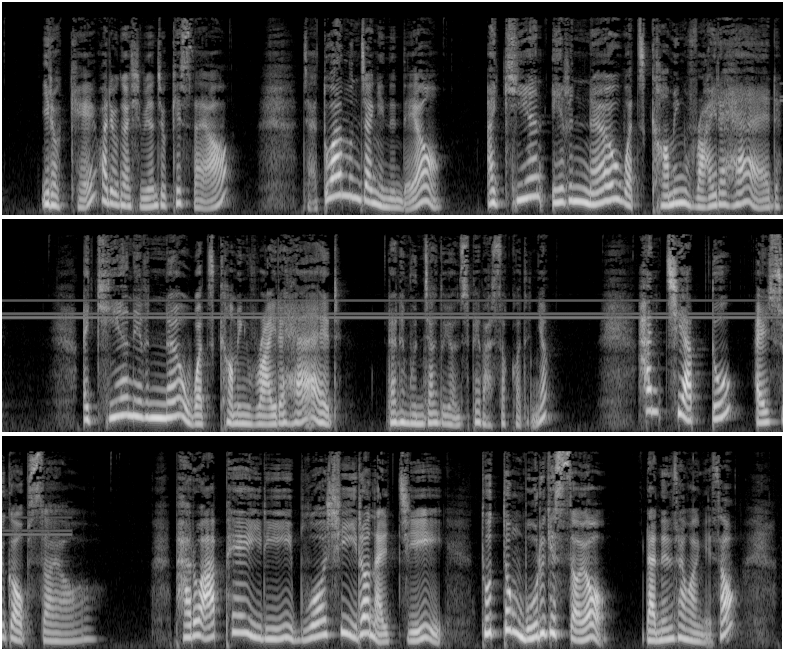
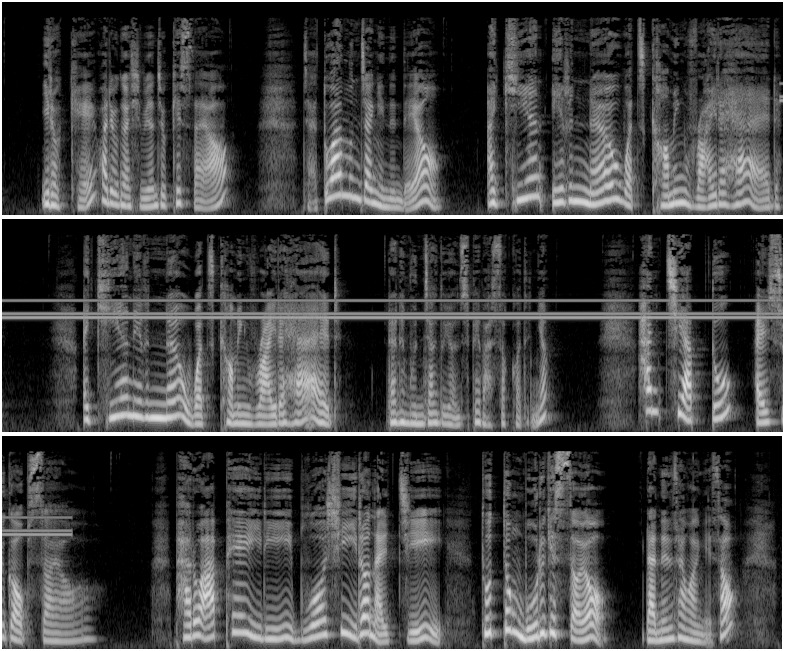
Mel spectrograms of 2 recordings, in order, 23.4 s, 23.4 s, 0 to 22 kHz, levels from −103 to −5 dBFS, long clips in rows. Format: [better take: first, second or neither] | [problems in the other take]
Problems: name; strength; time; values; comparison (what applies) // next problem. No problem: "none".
first | high-pitched whine; loud; from 8 to 16 s; 3.5 kHz, 8 dB below the speech; faint in the first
